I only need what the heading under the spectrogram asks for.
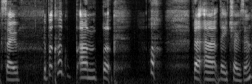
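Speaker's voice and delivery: winded, breathless, halting, broken-up phrasing. Speaker just back from toddler group, talking to listeners, out of breath. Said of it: "I'm a bit out of breath".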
